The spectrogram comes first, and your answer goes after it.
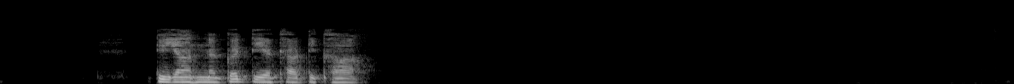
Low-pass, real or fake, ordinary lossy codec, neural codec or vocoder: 5.4 kHz; fake; MP3, 24 kbps; vocoder, 22.05 kHz, 80 mel bands, Vocos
